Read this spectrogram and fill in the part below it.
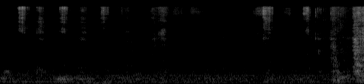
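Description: Scissors cut through nail silk in a series of faint, crisp, close snips, irregularly spaced with short quiet gaps between them.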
